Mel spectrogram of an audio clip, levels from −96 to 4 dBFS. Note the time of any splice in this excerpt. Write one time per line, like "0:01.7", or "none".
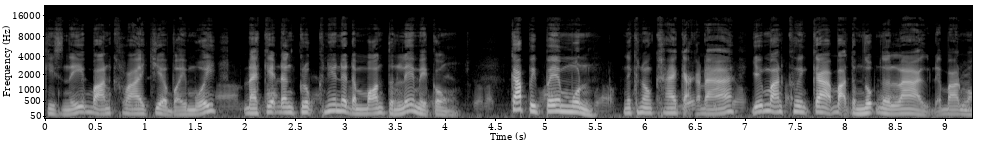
none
